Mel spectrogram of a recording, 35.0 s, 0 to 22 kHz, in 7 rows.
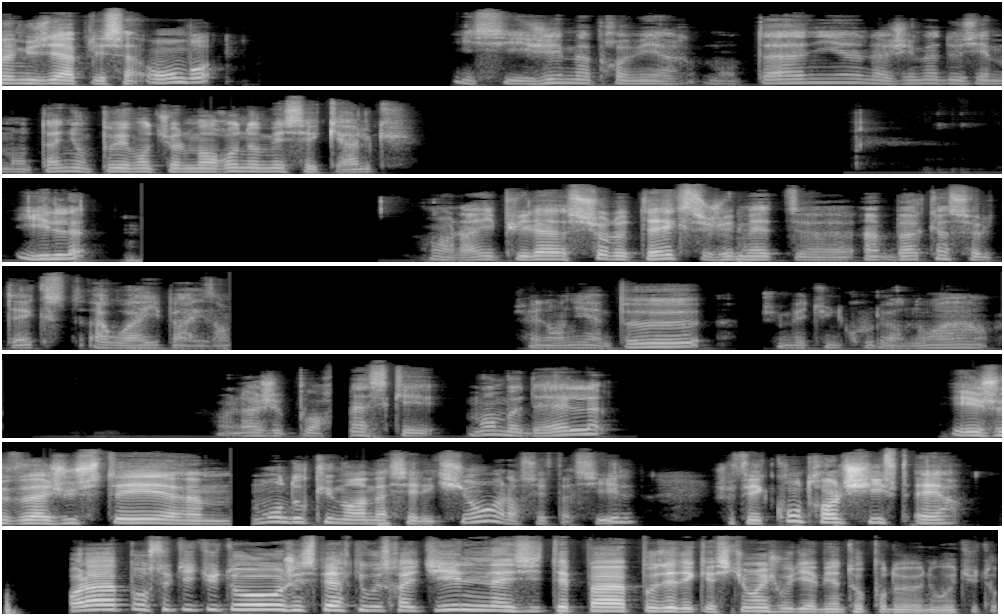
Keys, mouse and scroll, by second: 0.0 click, 0.7-1.8 typing, 1.7 click, 1.8 click, 2.0 click, 2.2 click, 3.8 click, 4.4 click, 5.6 click, 6.1 click, 6.2 click, 6.9-8.3 typing, 8.1 click, 8.9 click, 9.0 click, 9.5 click, 9.7 click, 10.3-11.1 typing, 11.2 click, 12.0 click, 13.2 click, 15.0 click, 15.5 click, 16.1-17.2 typing, 17.5 ctrl+shift+click, 19.3 click, 20.3 click, 22.3 click, 23.4 ctrl+shift+click, 23.6 click, 24.0 click, 24.2 click, 29.9 ctrl+shift+r.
